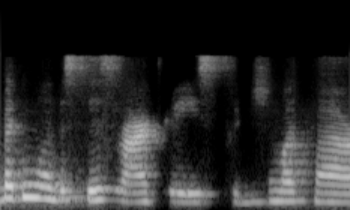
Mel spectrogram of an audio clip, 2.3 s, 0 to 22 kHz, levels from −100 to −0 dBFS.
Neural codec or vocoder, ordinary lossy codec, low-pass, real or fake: codec, 16 kHz, 0.5 kbps, X-Codec, HuBERT features, trained on balanced general audio; MP3, 64 kbps; 7.2 kHz; fake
